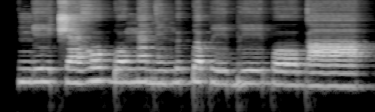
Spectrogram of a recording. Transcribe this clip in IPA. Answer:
ɲ iː˨ t͡ʃ ɛ˨ ɣ o˦ ɡ͡b o˧ ŋ ɛ̃˧ d ĩ˨ ŋ ɨ˧ ɡ͡b ə˦ p iː˨ b iː˨ p oː˨ ɡ aː˨

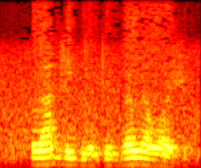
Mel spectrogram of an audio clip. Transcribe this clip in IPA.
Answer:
ɭ a d͡z i lʲ d̪ ũ t̪ y b œ w i lˠ ø ʃ

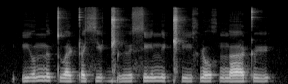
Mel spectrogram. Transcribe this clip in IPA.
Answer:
ʔ i ʊ̯ n̪ ɘ tʷ ɐː ɪ̯ ʈ ə sʲ ɨ ɡ͡ǁ ɨː s i n̪ i ǁ iː x ɳ o x ŋ ɐː ʈ y

